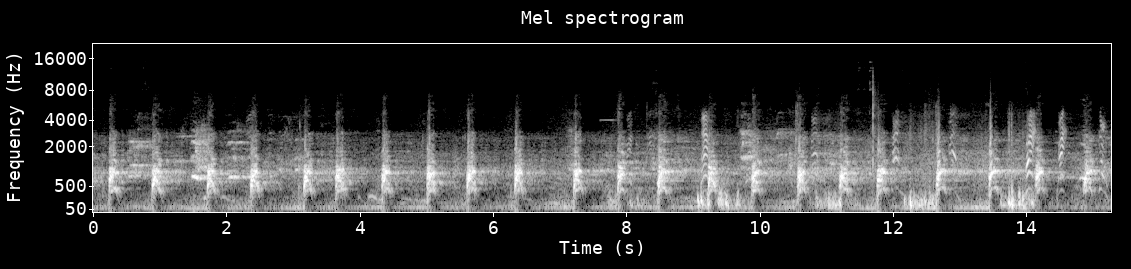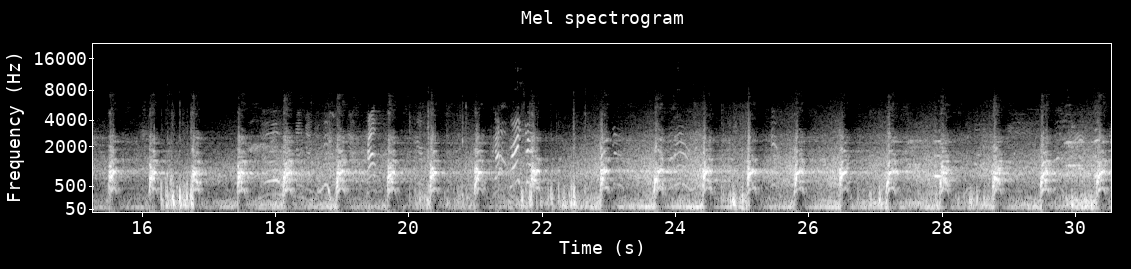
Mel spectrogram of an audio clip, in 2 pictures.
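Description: A dog barking over and over at a steady pace, about three barks every two seconds, without a break.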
